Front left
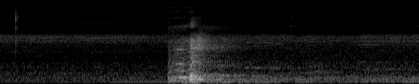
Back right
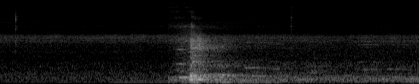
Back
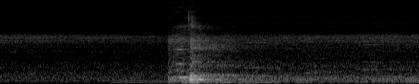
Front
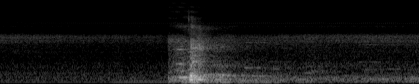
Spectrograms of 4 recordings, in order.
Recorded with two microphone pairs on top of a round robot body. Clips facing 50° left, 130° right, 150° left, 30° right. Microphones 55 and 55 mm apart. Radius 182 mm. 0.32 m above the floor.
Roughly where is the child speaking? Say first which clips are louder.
Front left 3 dB, front 7 dB; ahead left.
